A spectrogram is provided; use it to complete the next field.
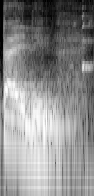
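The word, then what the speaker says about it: ptyalin: या एक होता है टाइलिन। ठीक है, एक ही बात है, इसको क्या बोलते हैं? माइलेज, या पी साइलेंट है यहाँ पे दोस्तों टाइलिन।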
